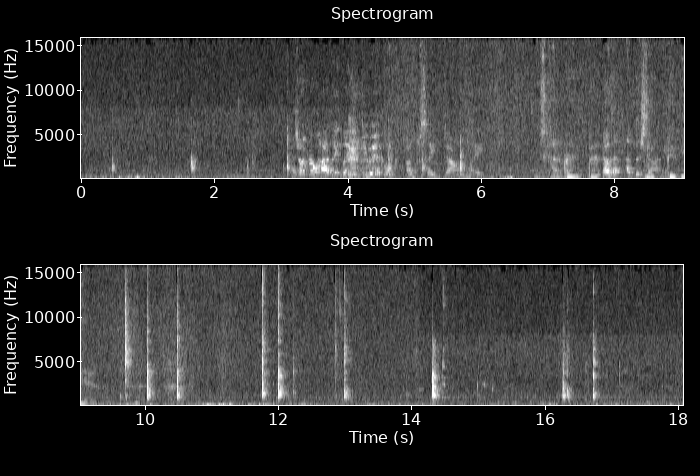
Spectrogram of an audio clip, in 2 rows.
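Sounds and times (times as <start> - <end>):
sharp clicks: 11.7 - 13.2, 16.2 - 17.1.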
